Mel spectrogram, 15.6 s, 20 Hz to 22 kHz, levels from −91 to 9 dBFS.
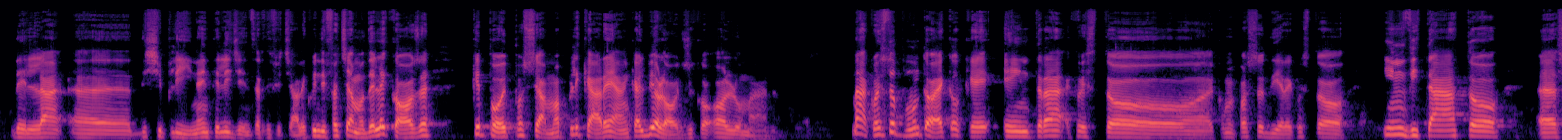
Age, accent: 30-49, native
